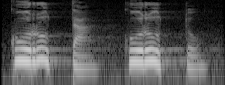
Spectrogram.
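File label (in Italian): "curruttattu", Vernazzese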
